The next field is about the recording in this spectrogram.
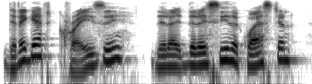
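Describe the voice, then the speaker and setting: Guy hosting a livestream, medium pitch, rambly chat replies, repeats himself, audio a bit dull. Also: lively intonation, moderate pace, fairly bright tone. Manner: rambling, repeats phrases as he thinks aloud. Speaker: livestream host. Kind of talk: casual livestream chat, answering viewer comments.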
